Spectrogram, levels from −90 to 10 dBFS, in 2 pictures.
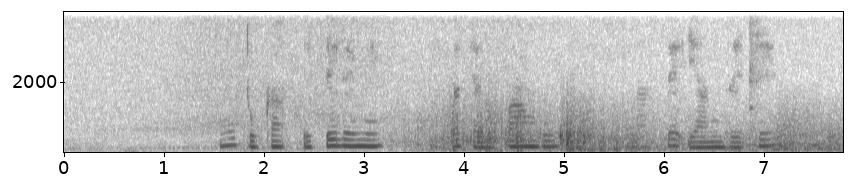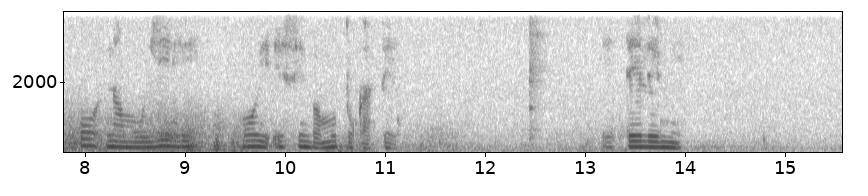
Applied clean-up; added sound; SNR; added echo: none; Tambourine + Thunder; 6 dB; none.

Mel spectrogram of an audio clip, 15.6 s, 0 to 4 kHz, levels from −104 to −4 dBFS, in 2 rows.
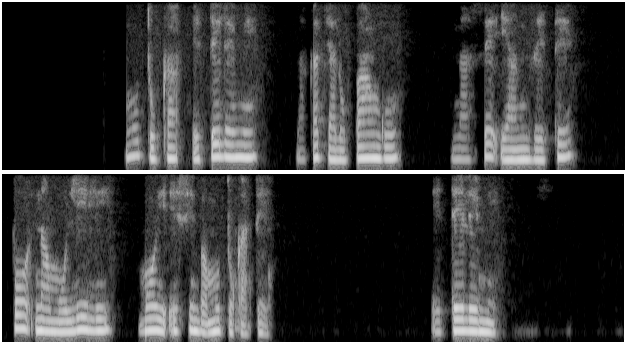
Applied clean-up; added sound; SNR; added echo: none; none; none; none.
